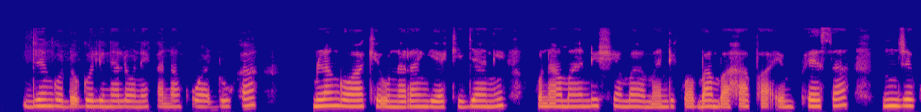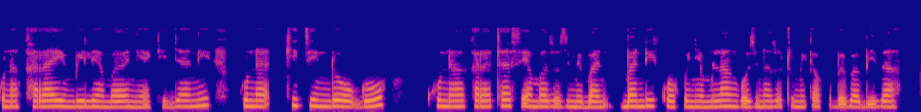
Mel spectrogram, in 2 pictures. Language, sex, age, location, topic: Swahili, female, 18-24, Nakuru, finance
